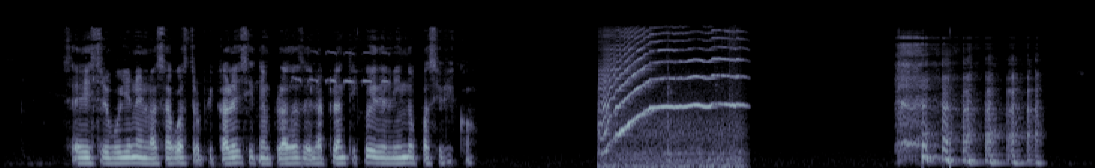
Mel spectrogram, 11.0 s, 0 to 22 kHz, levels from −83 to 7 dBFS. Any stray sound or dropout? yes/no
yes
